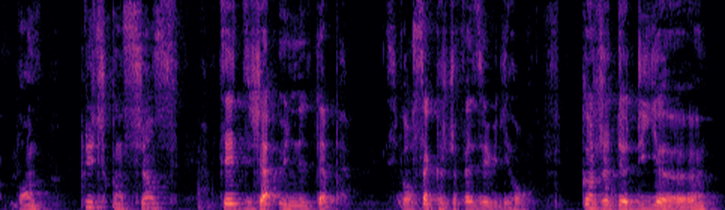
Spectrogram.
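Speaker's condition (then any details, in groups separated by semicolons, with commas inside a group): Primary progressive multiple sclerosis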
